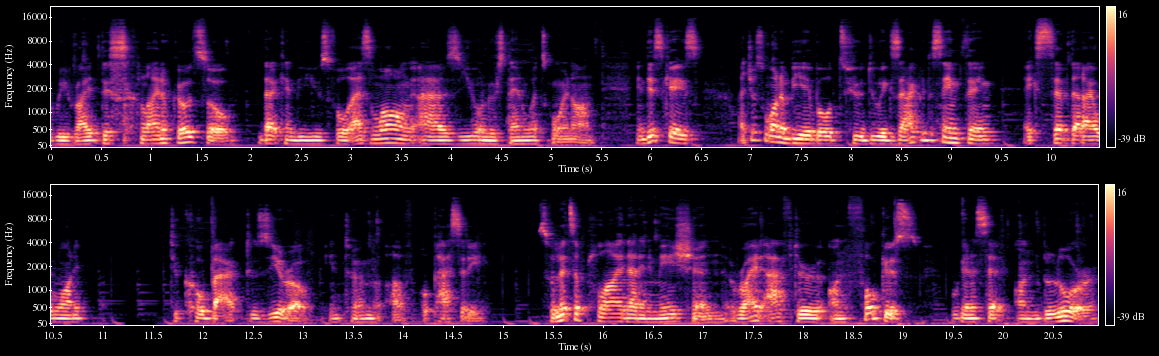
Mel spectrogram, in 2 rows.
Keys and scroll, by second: 12.1 0, 18.9 Return, 19.2-20.9 typing.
